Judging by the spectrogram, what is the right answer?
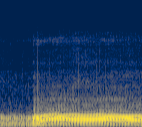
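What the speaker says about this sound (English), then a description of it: "look at that little Kawasaki Vulcan" A Kawasaki Vulcan motorcycle engine runs loud and close with a steady, throbbing low drone that swells suddenly partway in and then holds, with no talking over it.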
